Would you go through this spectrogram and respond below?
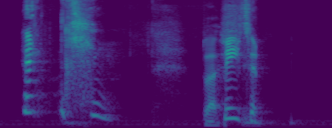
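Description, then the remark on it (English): Two sharp sneezes about a second apart, each a voiced intake followed by a loud explosive burst, over a low steady background hum. “Bless you, ….”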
